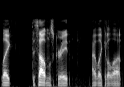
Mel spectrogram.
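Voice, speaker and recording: A man's voice: deep voice, flat delivery, normal speed, bright, forceful tone, clean tone, no echo, highs cut off. A man reviewing music in a rambling, offhand way, swearing casually. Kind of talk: casual chat.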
